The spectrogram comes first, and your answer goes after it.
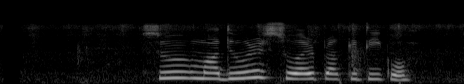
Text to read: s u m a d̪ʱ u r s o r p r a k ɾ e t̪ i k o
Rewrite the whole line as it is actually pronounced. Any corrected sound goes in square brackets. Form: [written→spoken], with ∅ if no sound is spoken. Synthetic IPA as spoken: s u m [a→ʌ] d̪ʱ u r s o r p r [a→ʌ] k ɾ [e→i] t̪ i k o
